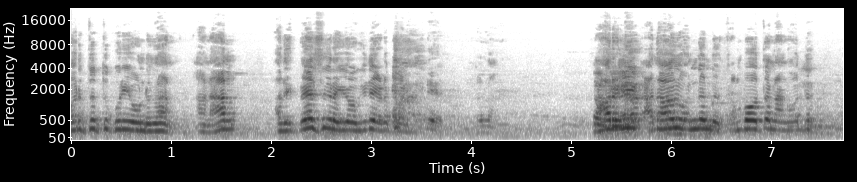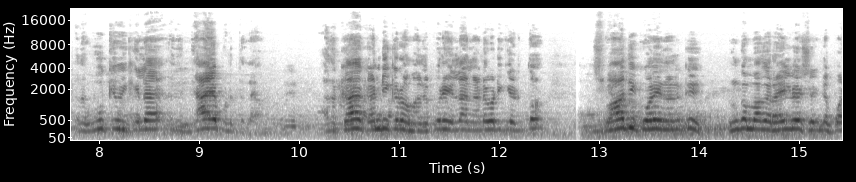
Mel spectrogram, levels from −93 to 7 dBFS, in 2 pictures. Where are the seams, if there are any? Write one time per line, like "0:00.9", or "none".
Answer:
0:12.8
